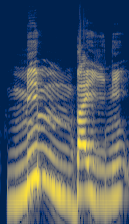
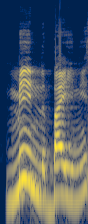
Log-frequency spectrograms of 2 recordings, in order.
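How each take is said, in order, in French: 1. Le premier mot se termine par un son m. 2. Le premier mot se termine par un son n. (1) "ça devient Mim" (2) "au lieu que ce soit Min Baini"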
